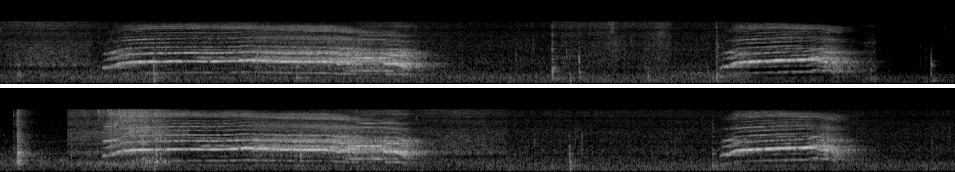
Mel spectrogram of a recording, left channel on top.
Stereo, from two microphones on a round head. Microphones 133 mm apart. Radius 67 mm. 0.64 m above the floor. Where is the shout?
60° right (ahead or behind), 5.5 m.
